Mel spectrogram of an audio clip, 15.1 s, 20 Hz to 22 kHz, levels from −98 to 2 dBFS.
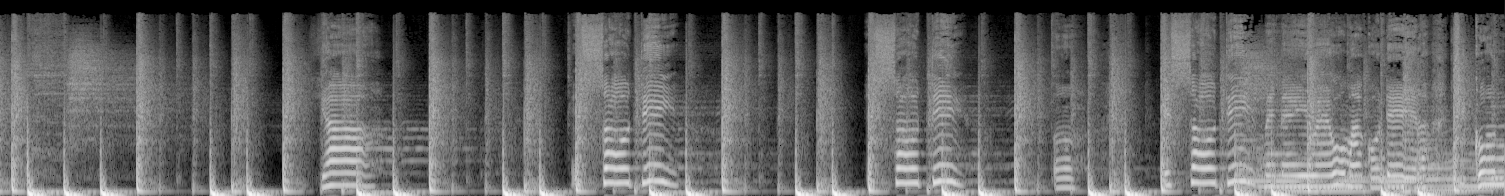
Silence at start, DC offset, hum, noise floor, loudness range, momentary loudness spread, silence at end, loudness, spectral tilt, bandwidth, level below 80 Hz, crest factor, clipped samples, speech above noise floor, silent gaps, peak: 0 s; under 0.1%; none; -38 dBFS; 2 LU; 8 LU; 0 s; -16 LUFS; -5.5 dB/octave; 17 kHz; -14 dBFS; 12 dB; under 0.1%; 25 dB; none; 0 dBFS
